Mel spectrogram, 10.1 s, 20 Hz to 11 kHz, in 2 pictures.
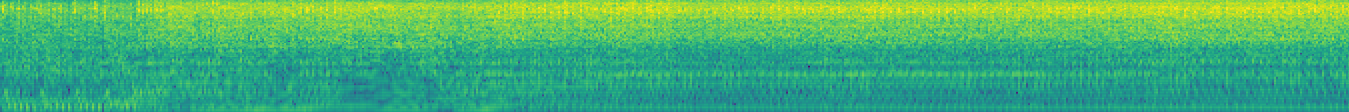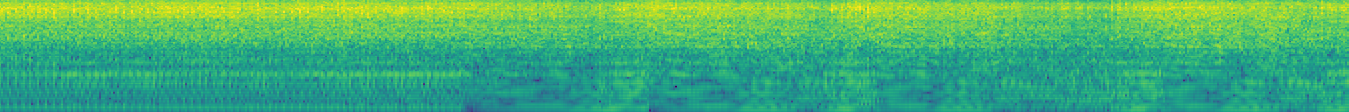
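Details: Homelite 330 two-stroke chainsaw, formerly trash-heap bound: steady buzzing idle, then crisp repeated revs dropping back cleanly; kill switch wire not yet hooked up; healthy.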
